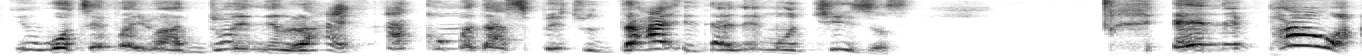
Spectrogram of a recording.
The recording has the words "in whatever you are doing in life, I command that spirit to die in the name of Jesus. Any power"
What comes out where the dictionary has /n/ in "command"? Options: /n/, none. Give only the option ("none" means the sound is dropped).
none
